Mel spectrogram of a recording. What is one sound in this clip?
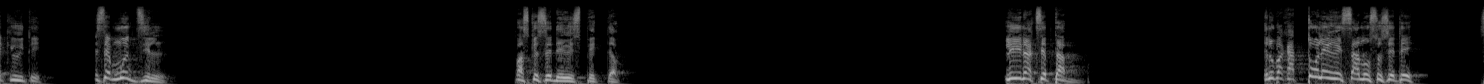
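A man speaks close into a microphone in short, deliberate bursts with pauses between.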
